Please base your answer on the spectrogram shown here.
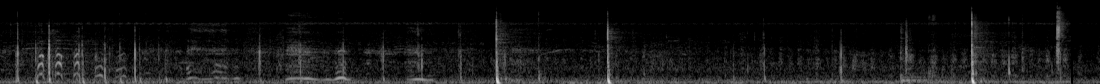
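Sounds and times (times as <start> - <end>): basketball bouncing on hard court: 4.6 - 10.3.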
